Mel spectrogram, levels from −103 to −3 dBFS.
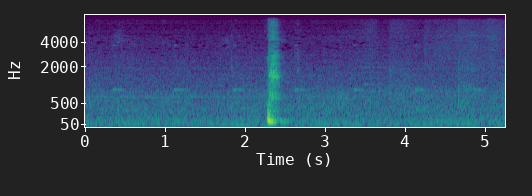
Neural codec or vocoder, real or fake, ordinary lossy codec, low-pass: none; real; Opus, 64 kbps; 7.2 kHz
